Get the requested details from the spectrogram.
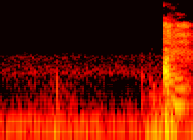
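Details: A quiet intake of breath, then one loud, explosive sneeze from a woman who reports chest pain when sneezing on a hot day; a sneeze.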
